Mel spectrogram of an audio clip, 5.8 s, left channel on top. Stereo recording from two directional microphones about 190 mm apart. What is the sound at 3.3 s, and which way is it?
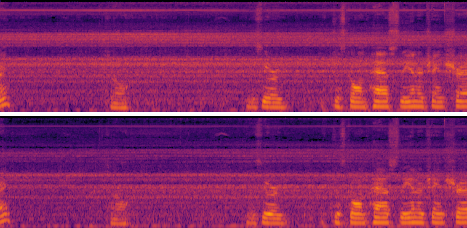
Speech, 25° left (ahead or behind).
